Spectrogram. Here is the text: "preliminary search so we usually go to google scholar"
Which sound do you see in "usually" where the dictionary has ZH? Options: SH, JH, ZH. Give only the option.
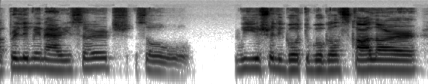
SH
